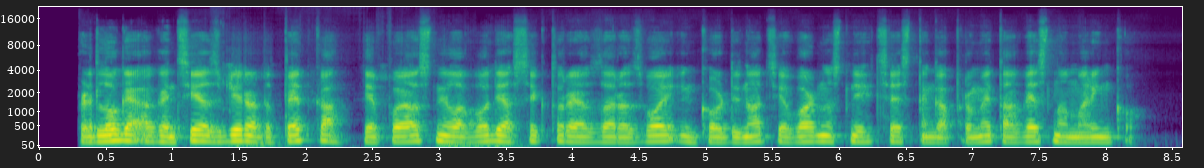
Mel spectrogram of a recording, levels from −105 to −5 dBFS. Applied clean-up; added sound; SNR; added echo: neural mask model DeepFilterNet 3.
